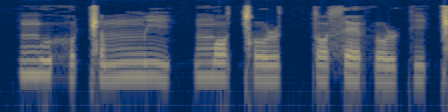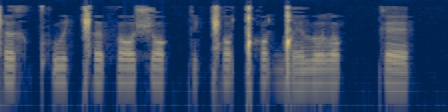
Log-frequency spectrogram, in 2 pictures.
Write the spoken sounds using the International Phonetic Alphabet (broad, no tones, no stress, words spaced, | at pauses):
mu hoǁəmːi | mɔ ǀoɹtːɔsɛ θoɹkiǁəx kʷʼɪ ǁəθɔʃɔ kːɪǁɔǃʰɔɡ͡ǃɛ ðolɔkːɛ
